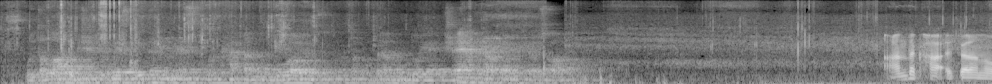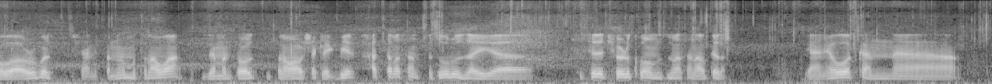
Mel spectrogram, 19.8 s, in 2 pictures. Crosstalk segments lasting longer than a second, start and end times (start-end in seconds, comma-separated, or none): none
